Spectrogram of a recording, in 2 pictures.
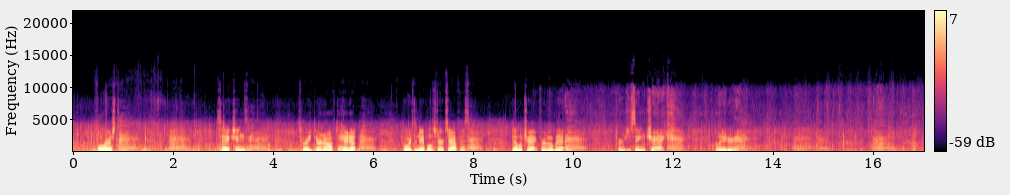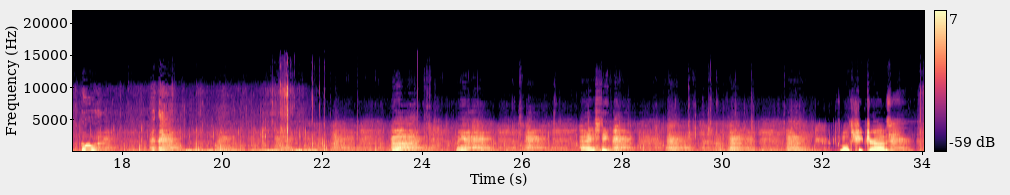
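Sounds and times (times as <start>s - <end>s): rider vocal sounds: 0.0s - 13.7s, 15.9s - 21.3s, 23.3s - 33.9s
bike tyres rumbling on dirt: 0.0s - 34.0s.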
